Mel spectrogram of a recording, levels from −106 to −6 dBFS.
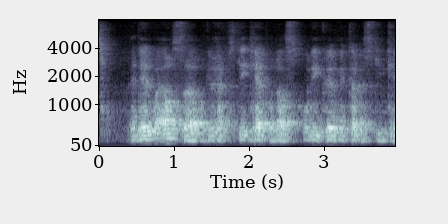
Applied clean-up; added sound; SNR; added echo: none; none; none; reverberation time 0.6 s.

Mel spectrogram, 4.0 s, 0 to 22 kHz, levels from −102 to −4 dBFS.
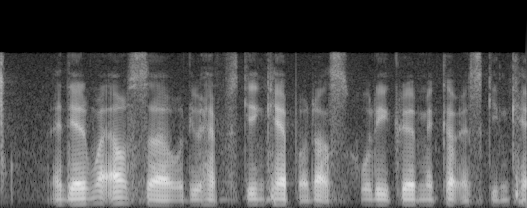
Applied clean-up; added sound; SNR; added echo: none; none; none; none.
